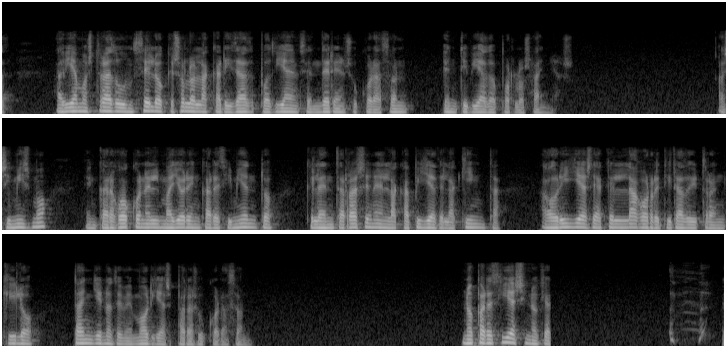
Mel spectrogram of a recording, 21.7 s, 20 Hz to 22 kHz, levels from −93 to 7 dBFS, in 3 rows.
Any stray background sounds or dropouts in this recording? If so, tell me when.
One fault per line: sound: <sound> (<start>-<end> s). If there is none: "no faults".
sound: throat clearing (21.1-21.6 s)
